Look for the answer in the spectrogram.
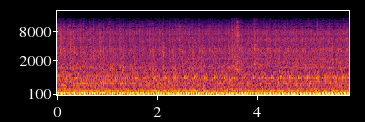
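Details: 1961 Ford Falcon at idle with the muffler rusted off and the exhaust manifold barely hanging onto the cylinder head: a loud, raw, unmuffled deep rumble that blats at the low end; exhaust leak and missing muffler.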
